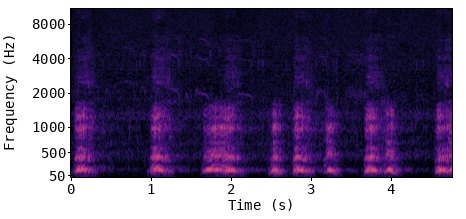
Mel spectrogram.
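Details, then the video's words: Lions mating in the Gir National Park forest, Sasan Gir: a steady series of deep, short grunting roars, about eight in under five seconds, coming faster toward the end. "Lion mating |incredible video |Lion Roaring"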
